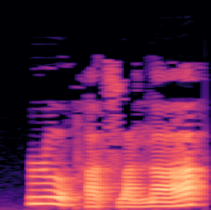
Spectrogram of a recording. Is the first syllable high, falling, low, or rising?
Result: falling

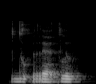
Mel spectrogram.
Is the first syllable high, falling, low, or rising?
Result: low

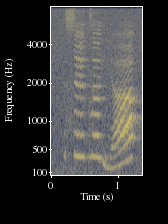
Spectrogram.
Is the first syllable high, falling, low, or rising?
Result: high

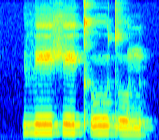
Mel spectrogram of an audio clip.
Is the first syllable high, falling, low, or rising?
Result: high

